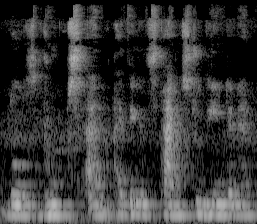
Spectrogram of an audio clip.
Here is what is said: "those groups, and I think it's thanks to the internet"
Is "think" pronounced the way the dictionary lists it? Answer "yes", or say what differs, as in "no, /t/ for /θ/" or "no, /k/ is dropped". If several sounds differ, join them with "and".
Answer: no, /t/ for /θ/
